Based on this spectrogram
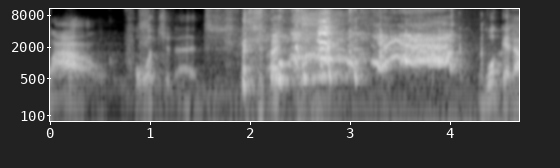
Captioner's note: laughing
